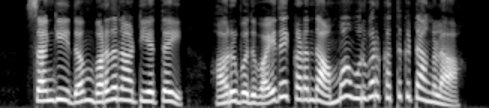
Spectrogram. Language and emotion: Tamil, surprised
